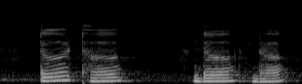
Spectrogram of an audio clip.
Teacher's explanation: तो मूर्धा से स्वरों में ऋ और ऋ का उच्चारण होता है व्यंजनों में ट वर्ग यानी कि ट ठ ड ढ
